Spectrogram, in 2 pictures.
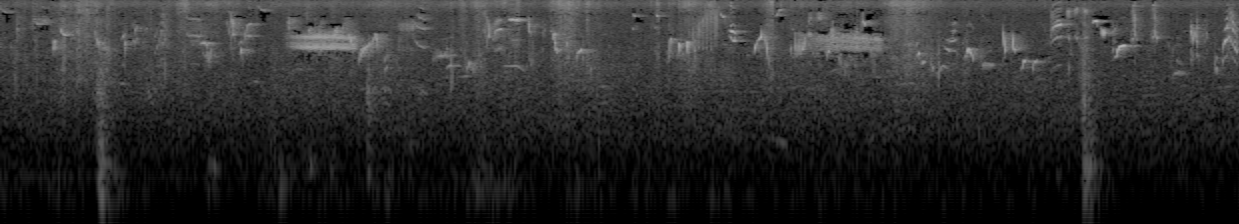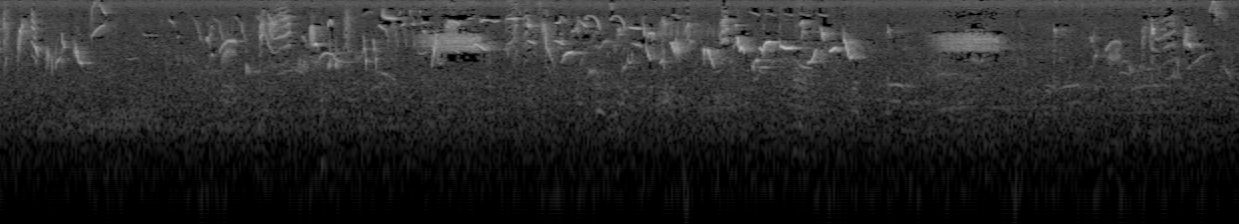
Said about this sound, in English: That's the song of the garden warbler. It kind of just keeps going.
